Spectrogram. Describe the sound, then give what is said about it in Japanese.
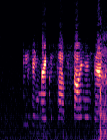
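An iPhone rings with an incoming multi-factor authentication call, giving short tonal bursts that repeat at a steady pace and stay fairly faint. “多要素認証はこの iPhone に電話がかかってきます、ね、電話がかかってきますので”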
